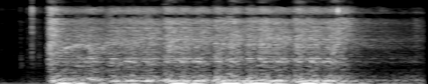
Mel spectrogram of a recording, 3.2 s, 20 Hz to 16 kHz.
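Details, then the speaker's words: 1999–2004 Ford Mustang GT cranks steadily but won't start, theft light flashing rapidly, odometer shows dashes, scanner can't communicate; PCM not receiving power because PCM fuse blew when exposed radio interference capacitor connection shorted. "cranks but it doesn't want to start you see you have the um the theft light flashing and doesn't show my mileage"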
